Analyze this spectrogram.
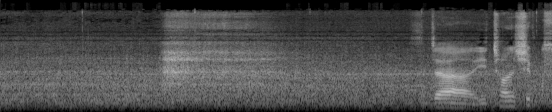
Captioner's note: sigh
